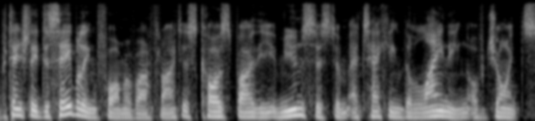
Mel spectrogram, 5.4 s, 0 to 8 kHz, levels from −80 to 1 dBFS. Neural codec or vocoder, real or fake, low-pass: none; real; 7.2 kHz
